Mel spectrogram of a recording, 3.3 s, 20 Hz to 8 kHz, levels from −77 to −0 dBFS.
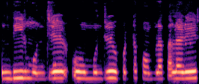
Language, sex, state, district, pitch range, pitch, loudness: Bengali, female, West Bengal, Dakshin Dinajpur, 220-240 Hz, 225 Hz, -14 LUFS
